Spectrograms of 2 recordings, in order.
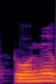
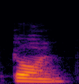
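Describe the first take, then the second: First: टोने with the last e voiced, "tone-ay"; pronounced final e. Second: टोन ending on the n; silent final e. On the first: Teacher showing students the mistake, final e sounded in टोने. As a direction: add a vowel at the end of टोने. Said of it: "ना टोने पढ़ रहे हैं". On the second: Teacher correcting for students, silent e in टोन. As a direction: stop टोन at n, no vowel after it. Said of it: "only टोन". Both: Shown as a demonstration.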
